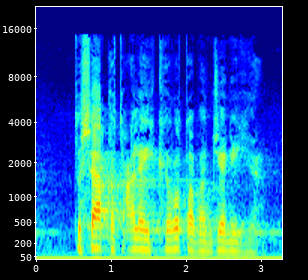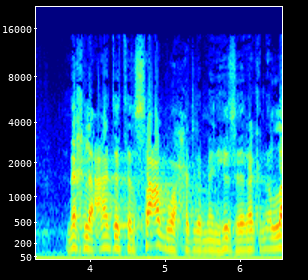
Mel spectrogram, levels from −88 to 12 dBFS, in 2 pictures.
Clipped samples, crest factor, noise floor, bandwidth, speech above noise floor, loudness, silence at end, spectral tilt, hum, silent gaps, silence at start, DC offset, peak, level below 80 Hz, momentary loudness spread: under 0.1%; 18 dB; -47 dBFS; 15 kHz; 29 dB; -19 LUFS; 0 s; -4.5 dB/octave; none; none; 0.5 s; 3%; -2 dBFS; -52 dBFS; 10 LU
